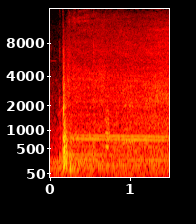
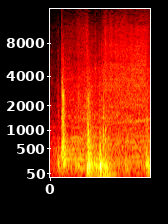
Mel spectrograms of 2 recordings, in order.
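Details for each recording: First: Toyota Camry sunroof after lubricating with silicone synthetic grease, heard inside the car: steady even motor hum about five seconds, no clunks or jerks, soft stop while closing; the earlier clunk is gone; normal sunroof operation. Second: Car power sunroof clunking when opening: a few dull thumps as it starts to move, suspected dry sticking seal/track needing silicone synthetic grease; cause unconfirmed.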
